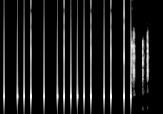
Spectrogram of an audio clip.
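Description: Simulated phone-keyboard typing clicks, a quick irregular run of about six or seven taps a second as a text message is typed out. Right at the end comes a brief, higher-pitched sound as the message is sent and the input box clears.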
